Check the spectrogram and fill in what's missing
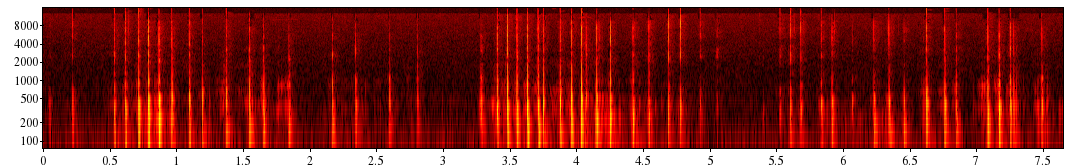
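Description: A metal spiked pinwheel is rolled across the face of a small, thin cardboard driver trading card held in the hand. It produces rapid, dry ticking clicks in three bursts, with pauses between them. The clicks are crisp and short with no ring, and most of their weight sits in the low range.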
